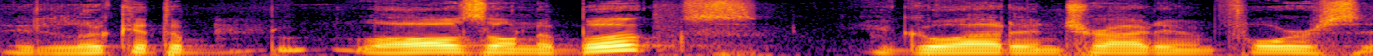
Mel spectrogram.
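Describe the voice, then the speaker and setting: A man at a moderate pace, in dry, close sound with no echo. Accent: Texas. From Texas, Devine. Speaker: retired game warden. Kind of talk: podcast interview.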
